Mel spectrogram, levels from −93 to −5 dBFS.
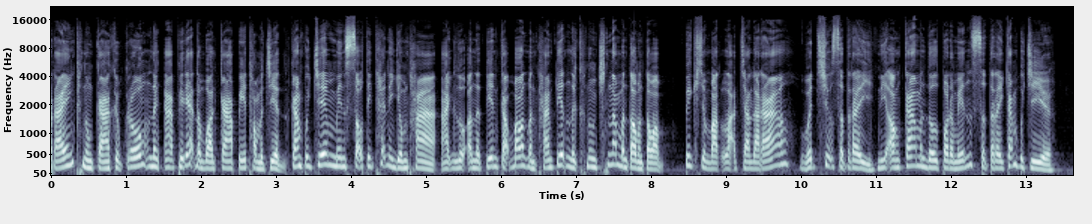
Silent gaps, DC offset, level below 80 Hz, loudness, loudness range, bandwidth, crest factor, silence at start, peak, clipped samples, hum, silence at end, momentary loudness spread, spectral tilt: none; under 0.1%; -50 dBFS; -18 LUFS; 2 LU; 17.5 kHz; 18 dB; 0 s; 0 dBFS; under 0.1%; none; 0.25 s; 5 LU; -4 dB/octave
